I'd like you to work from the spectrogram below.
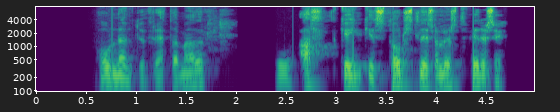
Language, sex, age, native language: Icelandic, male, 50-59, Icelandic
